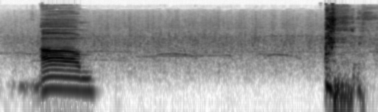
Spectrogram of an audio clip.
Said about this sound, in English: I'm giving a round of applause to her again.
